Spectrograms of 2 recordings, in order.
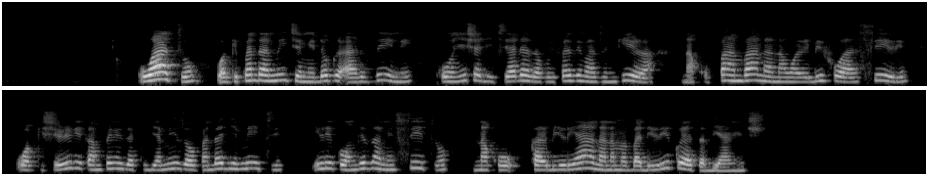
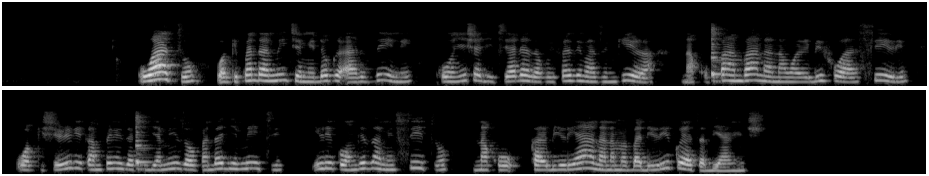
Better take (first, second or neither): first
